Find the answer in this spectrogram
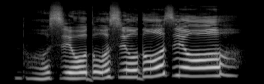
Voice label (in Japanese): どうしようどうしようどうしよう…！, 相づち・反応系【ネガティブ】; ASMR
